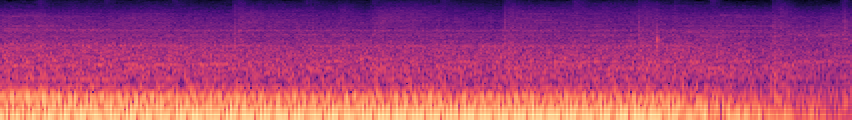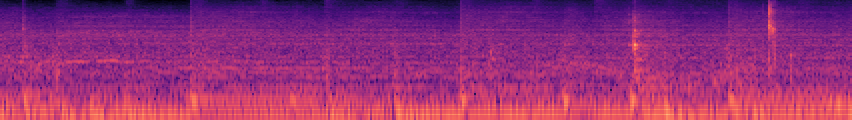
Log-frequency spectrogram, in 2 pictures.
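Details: Harley-Davidson Road Glide Special started in neutral during a troubleshooting session for not starting in gear with the clutch pulled: even, lumpy V-twin idle at about four pulses a second, then shut off; healthy start.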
